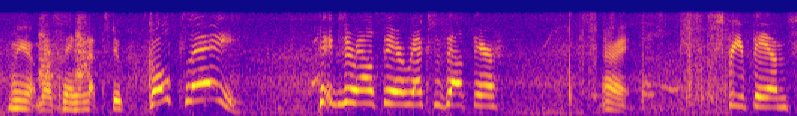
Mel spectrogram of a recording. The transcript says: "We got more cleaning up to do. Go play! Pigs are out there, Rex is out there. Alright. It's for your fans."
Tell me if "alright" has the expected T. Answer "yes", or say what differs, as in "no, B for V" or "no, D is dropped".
no, T is dropped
